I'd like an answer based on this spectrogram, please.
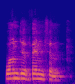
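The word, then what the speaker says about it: Wanda Ventham: got to hang out with what's her name, Vonda Venham. How's it pronounced? Wanda Ventum.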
